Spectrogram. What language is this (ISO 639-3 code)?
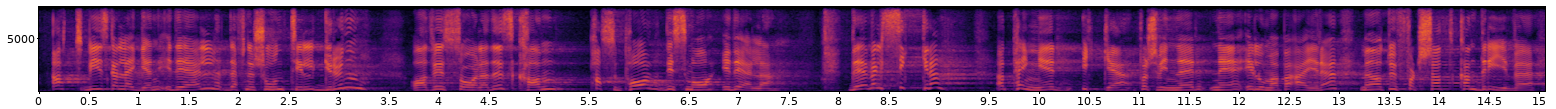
nor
